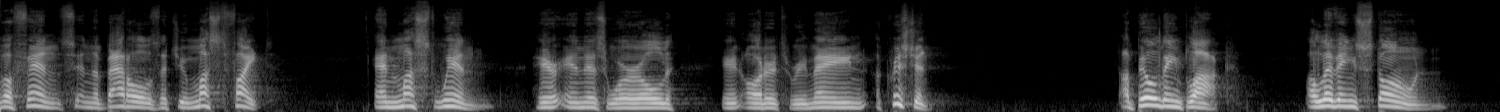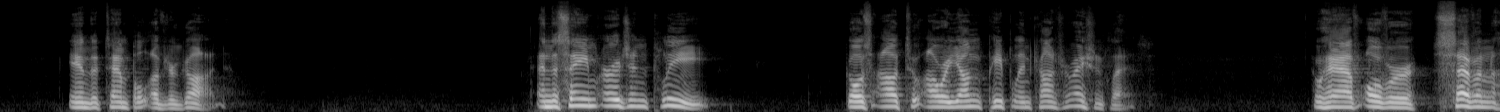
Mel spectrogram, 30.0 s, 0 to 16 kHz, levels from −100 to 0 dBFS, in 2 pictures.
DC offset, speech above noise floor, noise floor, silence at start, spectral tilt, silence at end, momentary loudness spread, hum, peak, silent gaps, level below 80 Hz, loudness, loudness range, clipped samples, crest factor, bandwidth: under 0.1%; 62 dB; -89 dBFS; 0 s; -8 dB/octave; 0 s; 13 LU; none; -10 dBFS; none; -72 dBFS; -28 LUFS; 8 LU; under 0.1%; 20 dB; 11 kHz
